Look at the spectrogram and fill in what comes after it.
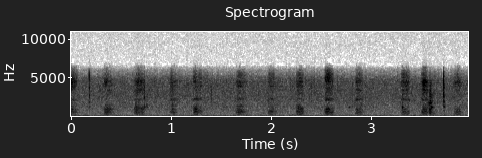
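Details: Rutting hedgehogs, sped up so two hours pass in five minutes: rapid, rhythmic huffing bursts, some louder than others, repeating several times a second above low background rumble.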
